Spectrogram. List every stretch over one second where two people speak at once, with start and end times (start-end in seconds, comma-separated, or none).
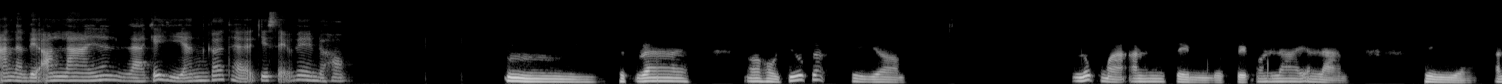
none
